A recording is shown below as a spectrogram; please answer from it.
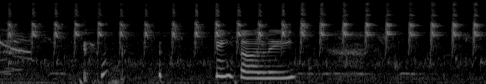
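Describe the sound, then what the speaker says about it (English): A garden blackbird scolds a dog with sharp alarm calls, repeated quickly and evenly at close range, while a person briefly speaks partway through. "Every time Harley appears in the garden, the blackbird shouts."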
